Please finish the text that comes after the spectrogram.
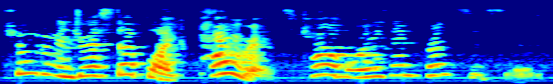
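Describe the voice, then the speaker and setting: A slightly dull recording of a woman reading aloud to children. Her voice is high and she takes her time, narrating expressively as a storyteller. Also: measured pace. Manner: expressive, asks listeners questions. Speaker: storybook reader. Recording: dull lo-fi sound, faint noise.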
